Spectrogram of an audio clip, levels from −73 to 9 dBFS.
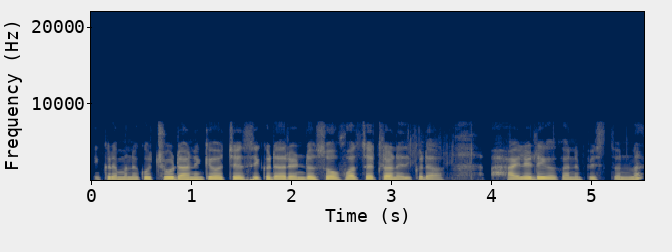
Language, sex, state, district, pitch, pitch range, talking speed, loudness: Telugu, female, Andhra Pradesh, Annamaya, 185 Hz, 175-200 Hz, 140 wpm, -16 LUFS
